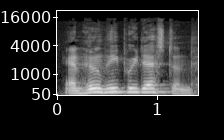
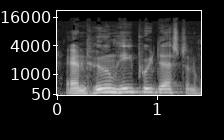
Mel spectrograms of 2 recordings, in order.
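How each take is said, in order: First: Whom he predestined said louder and firmer; louder restart. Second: Said in the usual way. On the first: Real, not acted. Preacher restarting the Romans eight verse, louder. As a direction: restart the verse with fresh force. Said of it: "Romans eight". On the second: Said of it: "where am I?".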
